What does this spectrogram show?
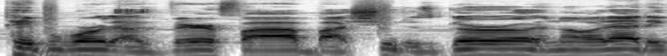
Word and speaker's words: Sh53ter: It's spelled Shooter, Sh53ter. Alright, it's not spelled regular.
